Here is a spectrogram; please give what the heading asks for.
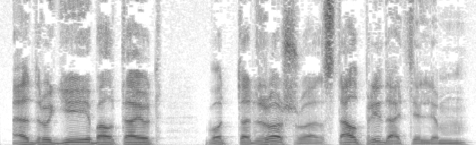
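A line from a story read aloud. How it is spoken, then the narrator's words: Sleepy mumble. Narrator (Russian): сонно пробормотал Шем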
